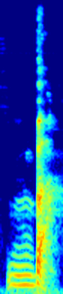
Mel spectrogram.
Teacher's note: Lips together build up pressure behind. With the B sound, we build up pressure with the vocal cords.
